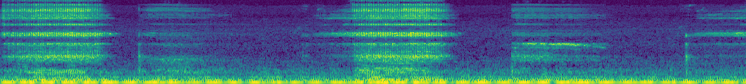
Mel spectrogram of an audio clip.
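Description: Rhythmic rattling snores on each breath, about four in seven seconds, over steady low background hum; ordinary snoring during sleep.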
